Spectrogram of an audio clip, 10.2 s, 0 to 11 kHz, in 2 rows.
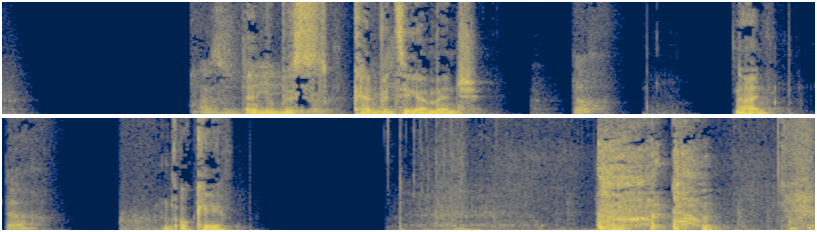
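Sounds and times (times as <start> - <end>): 
speech: 1.3 - 3.7, 4.6 - 5.4, 6.1 - 6.6
person coughing: 8.8 - 10.1.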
